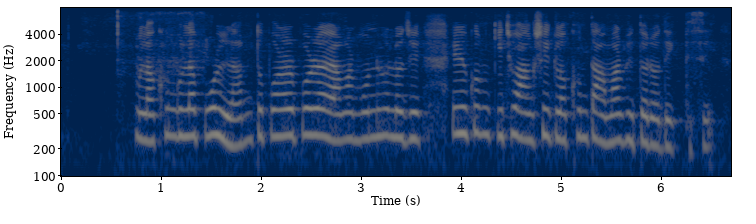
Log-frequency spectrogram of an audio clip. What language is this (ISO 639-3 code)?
ben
